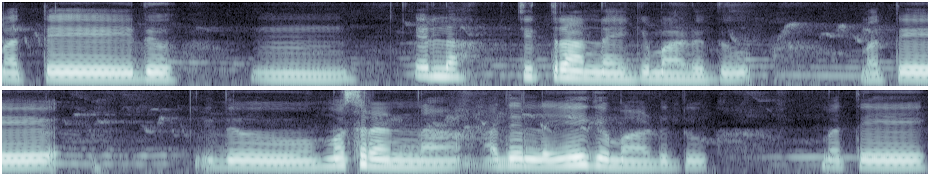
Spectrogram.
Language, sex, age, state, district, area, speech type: Kannada, female, 45-60, Karnataka, Dakshina Kannada, rural, spontaneous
